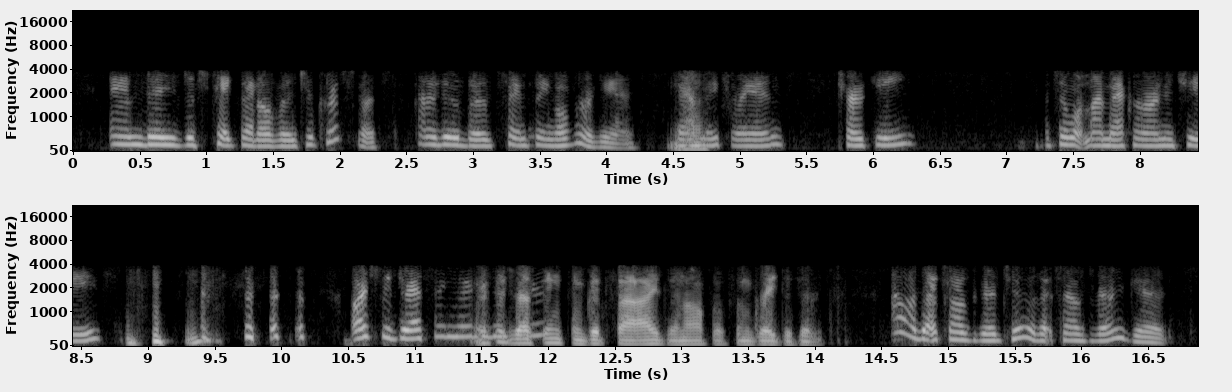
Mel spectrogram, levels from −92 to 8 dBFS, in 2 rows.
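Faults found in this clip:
Tandem speech coding throughout: rough, muffled, warbly speech, nothing above 3.7 kHz. Fits about three successive speech codecs, low-rate G.729A-type, each re-encoding prior damage. Spectrogram: smeared formants, hard band edge.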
